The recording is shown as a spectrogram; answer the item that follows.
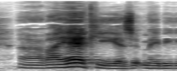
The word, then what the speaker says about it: Vayechi: Parsha number 12 of our series, week number 12 of our sessions is Vayechi. Vayechi, as it may be called in some pronunciations. Vayechi.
